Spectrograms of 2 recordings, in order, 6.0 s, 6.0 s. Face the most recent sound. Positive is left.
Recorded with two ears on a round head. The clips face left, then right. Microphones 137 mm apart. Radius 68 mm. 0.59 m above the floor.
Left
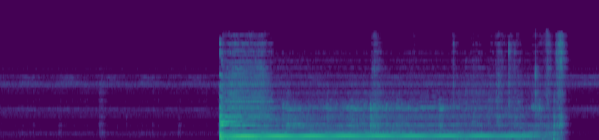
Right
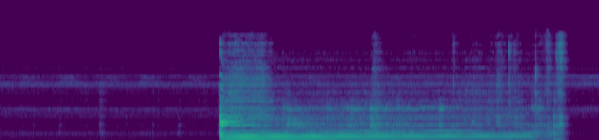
turn(degrees=30)  # may be behind; listen again after turning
